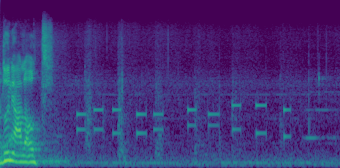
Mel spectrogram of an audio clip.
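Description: A phone beeps with short electronic tones as keys are pressed.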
